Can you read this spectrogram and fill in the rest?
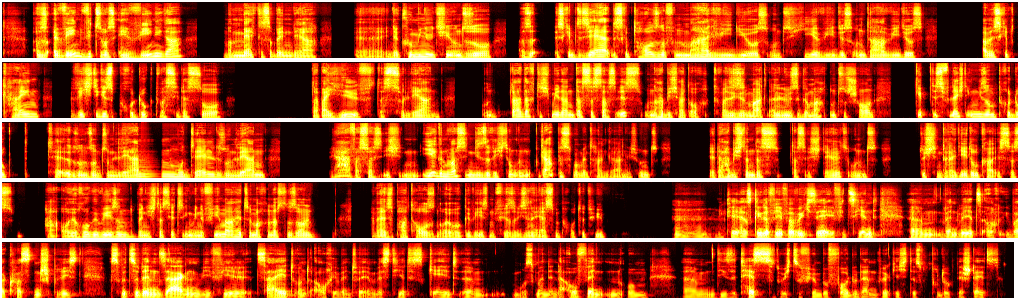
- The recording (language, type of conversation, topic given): German, podcast, Wie testest du Ideen schnell und günstig?
- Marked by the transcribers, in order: stressed: "hilft"; stressed: "Tests"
